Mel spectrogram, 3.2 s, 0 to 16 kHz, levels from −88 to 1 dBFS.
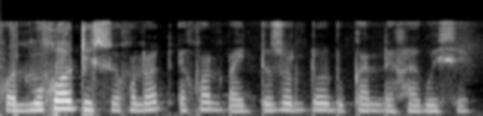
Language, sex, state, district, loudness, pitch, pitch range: Assamese, male, Assam, Sonitpur, -19 LUFS, 200 Hz, 185-210 Hz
